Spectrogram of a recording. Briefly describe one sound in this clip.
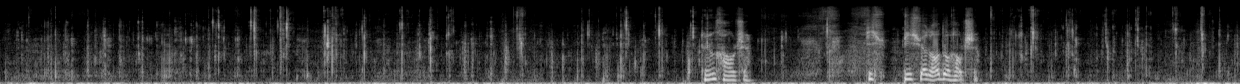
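Crisp food crunches and crackles close by as it is bitten and chewed.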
